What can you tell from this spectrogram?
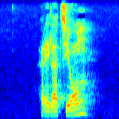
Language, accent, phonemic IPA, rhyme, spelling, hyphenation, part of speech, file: German, Austria, /ʁelaˈt͡si̯oːn/, -oːn, Relation, Re‧la‧ti‧on, noun, De-at-Relation.ogg
- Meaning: relation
